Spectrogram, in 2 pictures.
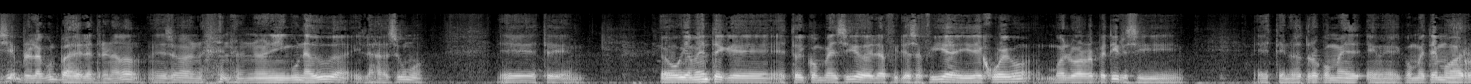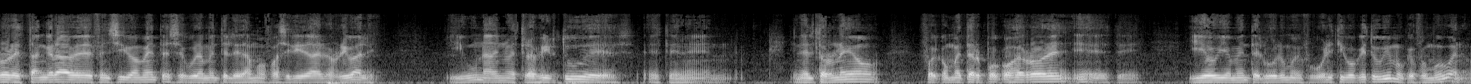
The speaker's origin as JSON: {"language": "Spanish", "country": "Mexico", "said": "somos mexicanos"}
